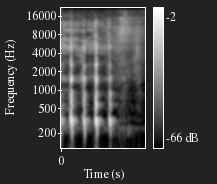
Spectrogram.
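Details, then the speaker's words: A sleeping pet dog snoring in the background of a quiet room: four quick, rattly, nasal snorting sounds, heard faintly; snoring. "Boys and girls, if you hear that in the background, that's my dog snoring."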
